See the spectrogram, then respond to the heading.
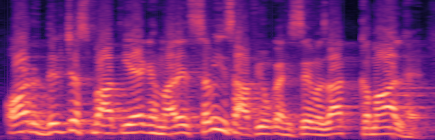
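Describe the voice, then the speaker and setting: A man, giving casual spoken commentary on news clips, talking at length with many drawn-out pauses and fillers. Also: fairly high pitch. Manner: talkative, frequent "aa" fillers and pauses. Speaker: YouTube commentator.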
